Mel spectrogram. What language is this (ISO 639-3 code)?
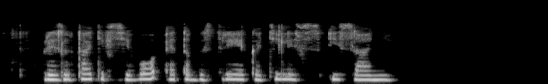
rus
